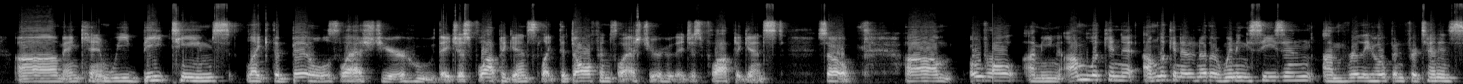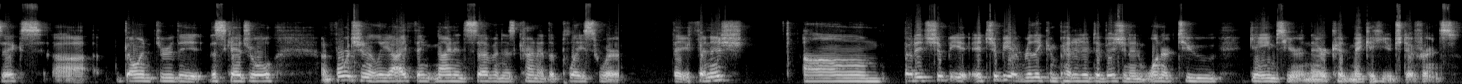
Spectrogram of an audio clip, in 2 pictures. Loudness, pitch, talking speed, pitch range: -18 LUFS, 155 Hz, 190 wpm, 145-190 Hz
